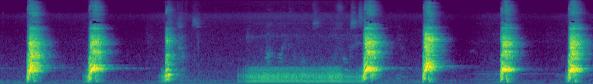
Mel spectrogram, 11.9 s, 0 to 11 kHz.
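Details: Young female Border Collie, 15 weeks old, barks at animals on the TV: three quick barks, a pause filled by a TV narrator's voice, then four more barks at a steady pace of roughly one per second.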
